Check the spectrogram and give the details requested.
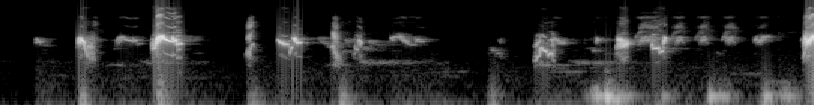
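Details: Red-whiskered bulbul performing its rapid 'rik rua' trilling style, said to vary with the bird's mood that day: bright whistled and chirpy notes in short bursts, a loud note near one second, plus soft low knocks.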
